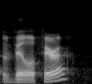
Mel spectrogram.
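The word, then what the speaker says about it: velifera: And so what's the status with your Pacilia vellifera? Vellifera? Am I pronouncing that right? – Yes, the vellifera, yeah.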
